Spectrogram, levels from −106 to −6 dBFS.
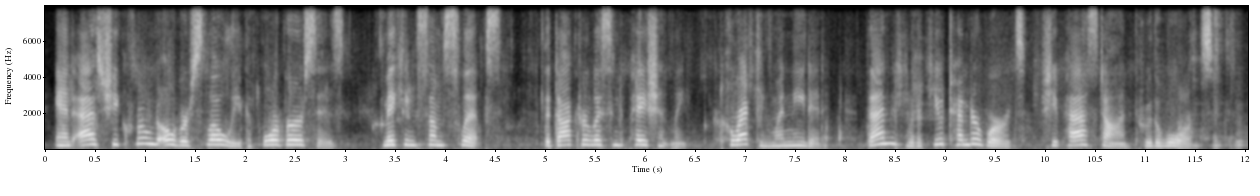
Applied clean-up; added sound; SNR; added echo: neural separator model SepFormer DNS4.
